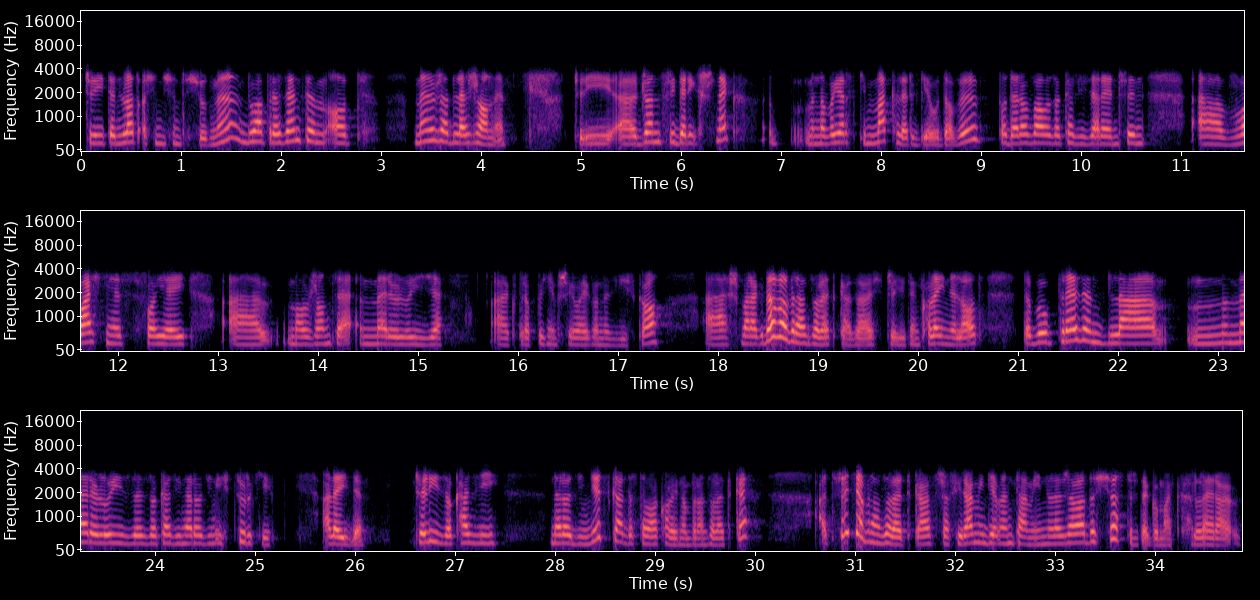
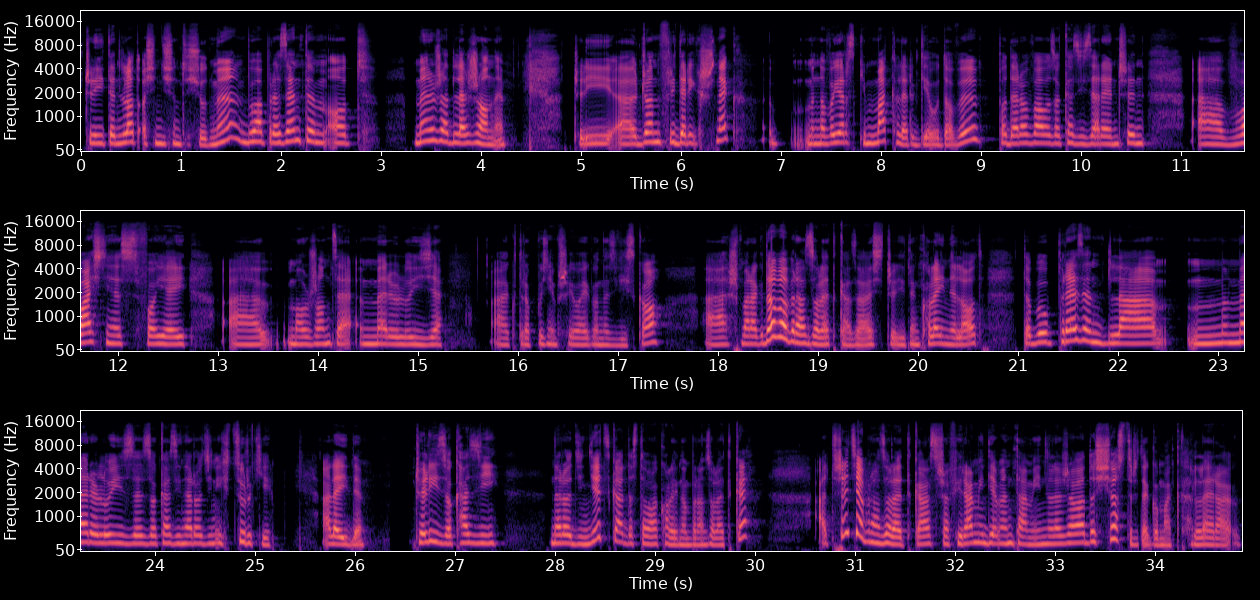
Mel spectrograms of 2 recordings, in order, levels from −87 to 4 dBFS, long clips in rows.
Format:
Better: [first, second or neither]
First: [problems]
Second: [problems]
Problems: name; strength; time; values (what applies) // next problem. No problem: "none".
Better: second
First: phone-call audio; nothing above 3.5 kHz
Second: none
